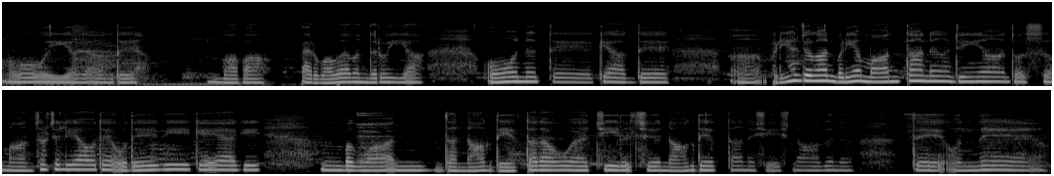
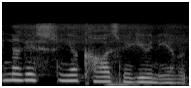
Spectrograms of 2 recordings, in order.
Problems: background sounds at intervals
